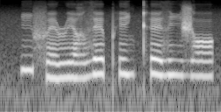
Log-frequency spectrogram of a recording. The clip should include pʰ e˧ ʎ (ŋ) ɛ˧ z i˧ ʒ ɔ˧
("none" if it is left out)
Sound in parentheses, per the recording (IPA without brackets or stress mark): kʰ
